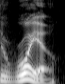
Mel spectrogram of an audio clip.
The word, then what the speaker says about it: Arroyo: Rolling R? It's Arroyo. – Arroyo. – It's just an Arroyo. R. It's how the letter R works.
